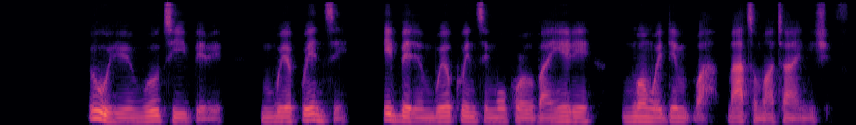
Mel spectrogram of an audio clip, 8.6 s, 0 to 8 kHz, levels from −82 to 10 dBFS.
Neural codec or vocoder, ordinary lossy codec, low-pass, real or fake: codec, 16 kHz, 0.2 kbps, FocalCodec; none; 7.2 kHz; fake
